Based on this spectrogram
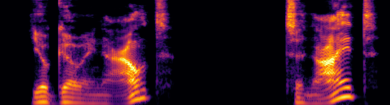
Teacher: rising intonation indicates a question or uncertainty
